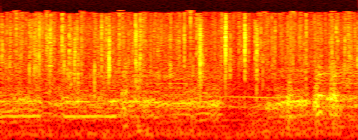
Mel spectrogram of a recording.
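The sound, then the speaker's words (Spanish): Agitated birds squawking and clucking continuously, a dense, noisy flock with overlapping harsh calls and no pauses. “las aves están realmente molestas.”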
